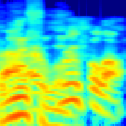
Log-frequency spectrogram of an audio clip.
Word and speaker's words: Ruffalo: How do we say that? – Ruffalo. Mark Ruffalo.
